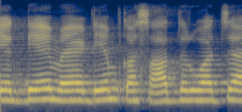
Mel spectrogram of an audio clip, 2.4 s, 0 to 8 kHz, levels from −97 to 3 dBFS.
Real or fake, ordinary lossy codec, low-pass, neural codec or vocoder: real; none; 7.2 kHz; none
